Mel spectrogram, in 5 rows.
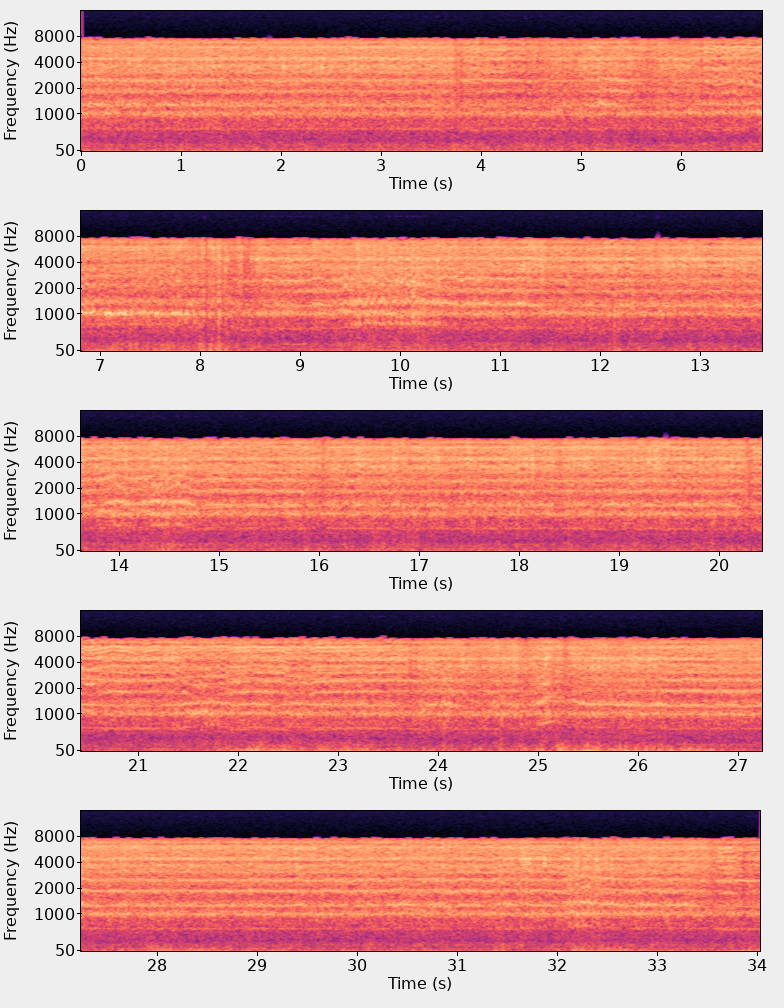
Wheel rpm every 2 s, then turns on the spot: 160, 160, 160, 160, 160, 160, 160, 160, 160, 160, 160, 160, 170, 160, 160, 160, 160.
none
